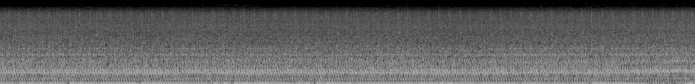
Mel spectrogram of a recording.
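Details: Car fitted with 850cc fuel injectors idles rough: steady idle with an uneven low pulse and no clean beat under engine-bay noise; it also won't rev up, and the power steering pump belt slips. Cause not confirmed.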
